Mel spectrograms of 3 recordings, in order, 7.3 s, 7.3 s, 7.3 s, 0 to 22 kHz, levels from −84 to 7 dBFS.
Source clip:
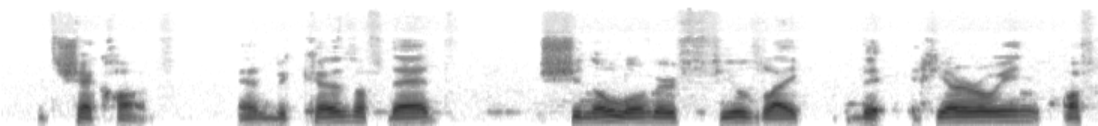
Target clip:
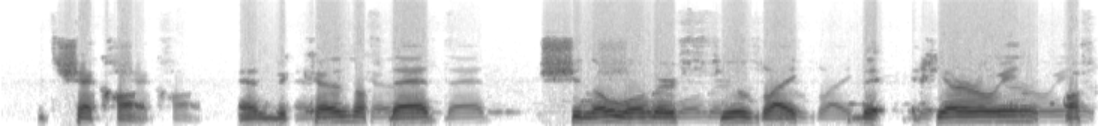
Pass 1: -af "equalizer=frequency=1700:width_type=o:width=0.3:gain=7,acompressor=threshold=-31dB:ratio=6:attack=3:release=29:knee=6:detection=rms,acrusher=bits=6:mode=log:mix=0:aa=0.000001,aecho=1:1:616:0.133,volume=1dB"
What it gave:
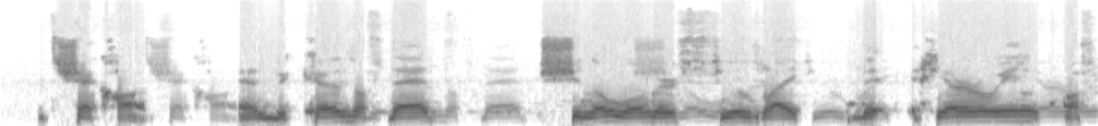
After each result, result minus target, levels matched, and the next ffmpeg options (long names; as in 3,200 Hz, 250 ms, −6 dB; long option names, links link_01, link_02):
echo 246 ms late; downward compressor: peak gain reduction +9.5 dB
-af "equalizer=frequency=1700:width_type=o:width=0.3:gain=7,acompressor=threshold=-31dB:ratio=6:attack=3:release=29:knee=6:detection=rms,acrusher=bits=6:mode=log:mix=0:aa=0.000001,aecho=1:1:370:0.133,volume=1dB"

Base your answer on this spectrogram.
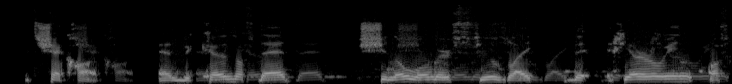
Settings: downward compressor: peak gain reduction +9.5 dB
-af "equalizer=frequency=1700:width_type=o:width=0.3:gain=7,acompressor=threshold=-19.5dB:ratio=6:attack=3:release=29:knee=6:detection=rms,acrusher=bits=6:mode=log:mix=0:aa=0.000001,aecho=1:1:370:0.133,volume=1dB"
